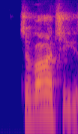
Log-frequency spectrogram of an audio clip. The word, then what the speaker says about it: Givenchy: Givenchy. Some of y'all still saying it wrong. – Right. Givenchy is how you say it.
